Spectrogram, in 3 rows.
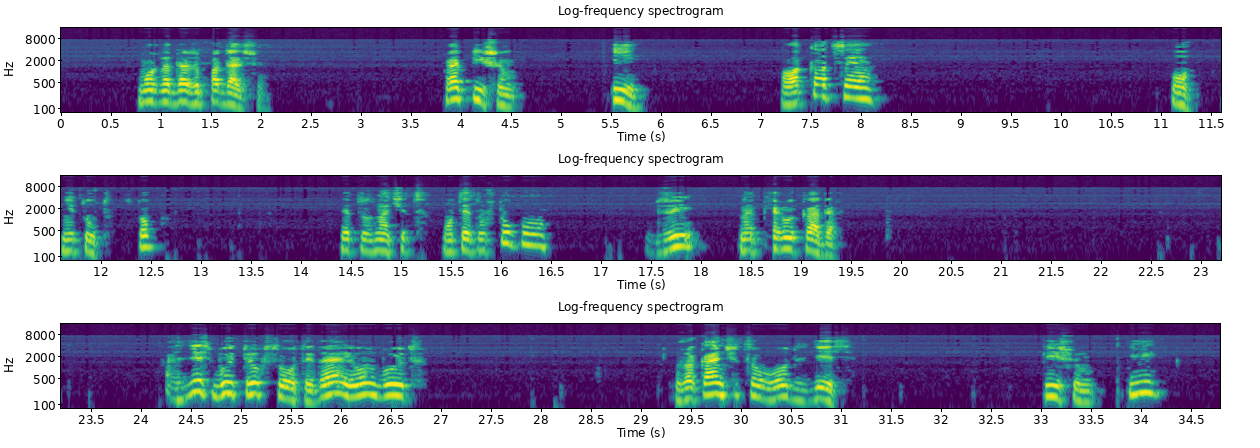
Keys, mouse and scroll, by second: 5.4 i, 10.1 click, 11.9 click, 15.3 click, 22.8 shift+middle click, 24.4 click, 25.6-28.1 drag, 28.3 middle click, 30.1-31.4 drag, 31.7 scroll up 1, 31.8-32.4 middle drag, 32.4 scroll down 1.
